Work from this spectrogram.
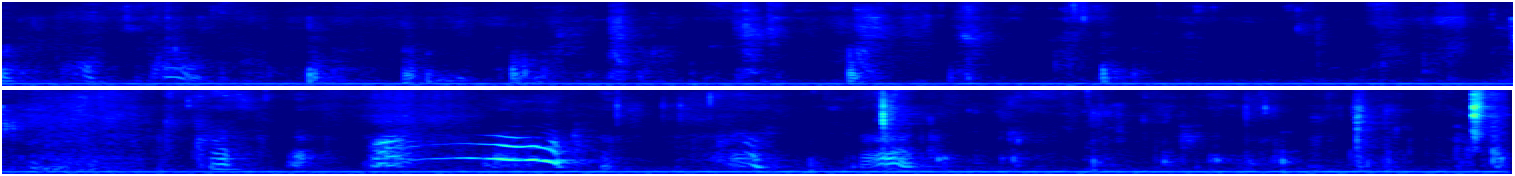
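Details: One-week-old Doberman puppies eating and sleeping: mostly soft shuffling and suckling clicks, then a brief cluster of quavering whimpers near the end, over a constant low hum.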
